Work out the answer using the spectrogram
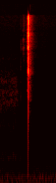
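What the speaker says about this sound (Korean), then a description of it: "이렇게 해서 이제 실은 잘라 주시고요" A single crisp snip of scissors cutting merino cotton yarn during crochet work on a beanie, close and brief, standing alone against a quiet background.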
